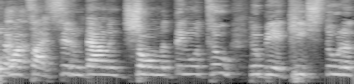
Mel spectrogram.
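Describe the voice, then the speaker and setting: A man at a moderate pace, with audible room echo over a quiet background. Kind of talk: a cappella battle rap. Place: home room.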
